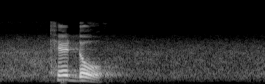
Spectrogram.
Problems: constant background noise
